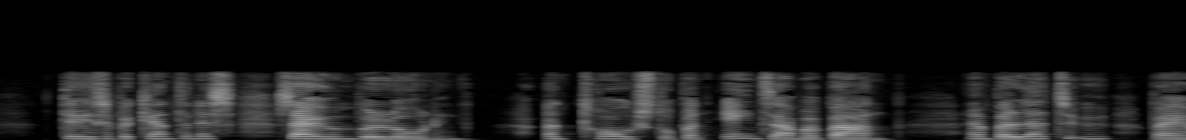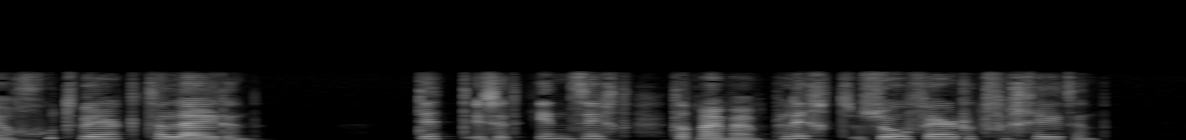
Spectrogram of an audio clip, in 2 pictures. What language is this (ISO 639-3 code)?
nld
